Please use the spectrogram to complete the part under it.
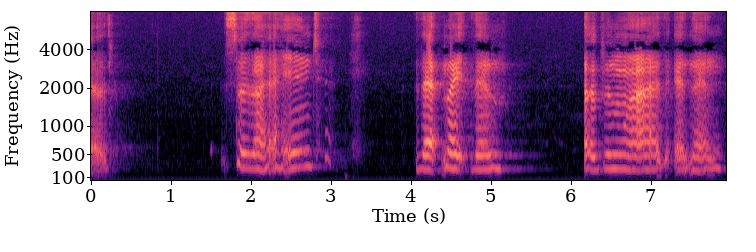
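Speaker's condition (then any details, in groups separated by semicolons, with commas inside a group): Spinal muscular atrophy type 2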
